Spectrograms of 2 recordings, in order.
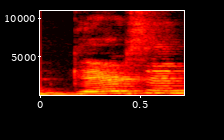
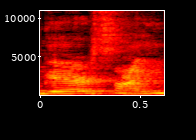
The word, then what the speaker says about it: गैरसैंण: गैरसैंण पढ़ा जाता है, कुछ लोग गैरसाई पढ़ते हैं, बट एज फार एज I know the pronunciation of the place is गैरसैंण।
